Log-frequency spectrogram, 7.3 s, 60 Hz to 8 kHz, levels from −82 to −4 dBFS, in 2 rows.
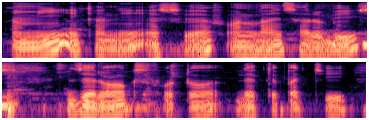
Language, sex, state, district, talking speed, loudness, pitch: Bengali, male, Assam, Hailakandi, 75 wpm, -20 LUFS, 125 Hz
